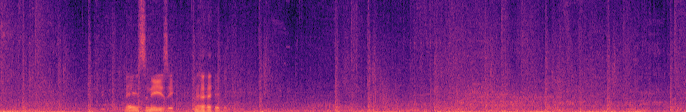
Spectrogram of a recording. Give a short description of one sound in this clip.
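A vehicle engine roars in a video game.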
